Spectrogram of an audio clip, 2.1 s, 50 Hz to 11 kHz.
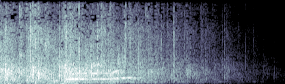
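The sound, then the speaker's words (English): A crowd claps together in dense, steady applause that stays loud for about a second, then thins out and fades to silence: a final round of applause at a candidate forum for the City of Bozeman's Local Government Study Commission, organized by Bozeman Tenants United, at Pilgrim United Congregational Church in Bozeman on September 16, 2024. “And I just want to close this on a final round of applause for everybody who made this happen and the candidates as well.”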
